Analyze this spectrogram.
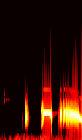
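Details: Thổ đồng-style spotted dove decoy cooing to attract wild doves: a brief soft note, a steady flat coo, then a long rolling, pulsing coo that slowly drops in pitch; the phrase is cut off at the end.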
